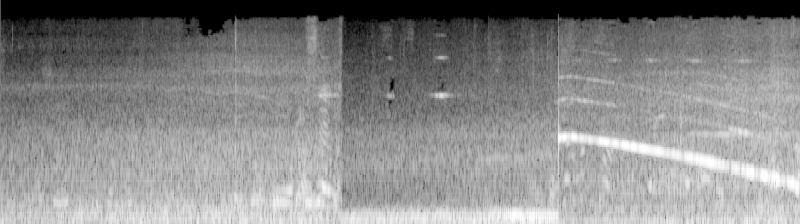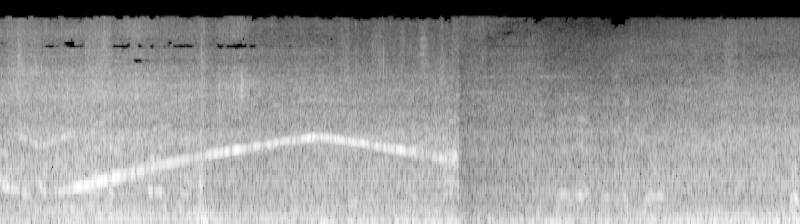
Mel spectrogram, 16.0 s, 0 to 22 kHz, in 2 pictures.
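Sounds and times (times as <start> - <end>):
ambulance siren wailing: 5.6 - 12.6.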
